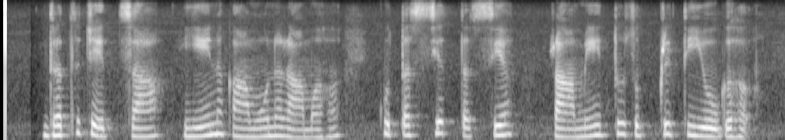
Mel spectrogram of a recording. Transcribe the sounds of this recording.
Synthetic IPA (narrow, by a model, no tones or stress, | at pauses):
d̪ɾɐt̪ɐt͡ʃeːt̪saː | jeːnɐkaːmoːnɐɾaːmɐɦɐ̆ | kut̪ɐsjɐt̪ɐsjɐ | ɾaːmeːt̪usupɾɪt̪ijoːɡɐɦɐ̆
